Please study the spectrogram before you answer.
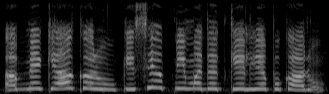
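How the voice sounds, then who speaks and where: Cartoon mother crow, female, very high-pitched, anguished and pleading; played by a female narrator. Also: steady tone, normal speed, no room sound, highs cut off. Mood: distraught. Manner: pleading, lamenting. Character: anguished mother crow searching for her stolen chick. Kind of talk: animated moral story dialogue.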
